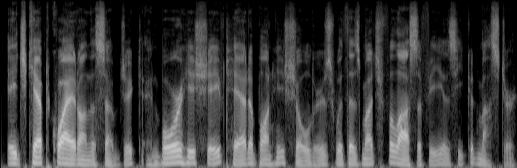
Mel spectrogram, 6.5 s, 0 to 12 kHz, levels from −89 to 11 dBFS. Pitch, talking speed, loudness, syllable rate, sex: 90 Hz, 205 wpm, -20 LUFS, 4.8 syllables/s, male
